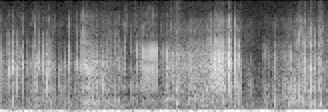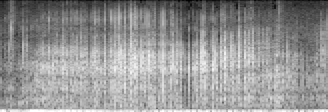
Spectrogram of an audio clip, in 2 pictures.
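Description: Long nails scratch and flick the bristles of a wooden paddle hair brush with beads, held close to the microphone. The result is a steady run of dense, crackly scratches and quick ticks, brightest in the mids over a constant low hum.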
